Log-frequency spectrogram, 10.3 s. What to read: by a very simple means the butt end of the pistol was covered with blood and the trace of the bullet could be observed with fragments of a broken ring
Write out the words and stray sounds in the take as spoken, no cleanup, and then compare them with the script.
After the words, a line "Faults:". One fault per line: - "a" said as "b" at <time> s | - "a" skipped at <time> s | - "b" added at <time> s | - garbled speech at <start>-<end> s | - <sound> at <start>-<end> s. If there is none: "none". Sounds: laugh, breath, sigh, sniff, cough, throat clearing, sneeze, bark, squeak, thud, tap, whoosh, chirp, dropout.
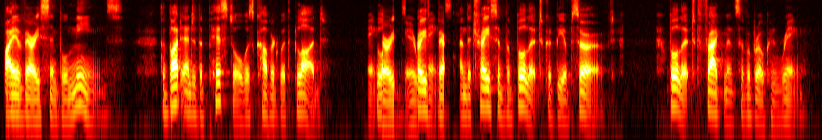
by a very simple means the butt end of the pistol was covered with blood [garbled] and the trace of the bullet could be observed bullet fragments of a broken ring
Faults:
- garbled speech at 4.6-5.6 s
- "with" said as "bullet" at 8.3 s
